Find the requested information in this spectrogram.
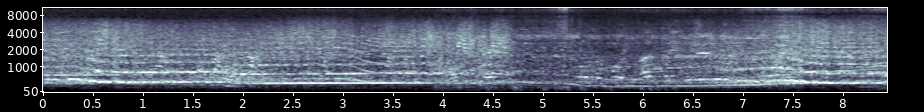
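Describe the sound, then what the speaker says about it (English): A 1994 Formula 1 car in warm-up at Monaco screams as it accelerates up a steep hill, its high engine note climbing steadily, dipping briefly, then rising again, loud and continuous throughout. "There we see the car accelerate up the hill, a very steep hill indeed."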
